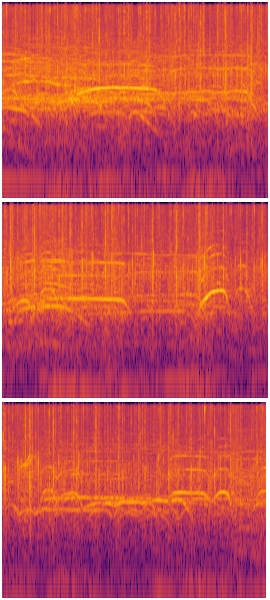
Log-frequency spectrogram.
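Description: A large outdoor crowd claps and cheers.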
